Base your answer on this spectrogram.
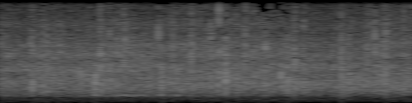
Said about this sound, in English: Clap your hands if you're clapping.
